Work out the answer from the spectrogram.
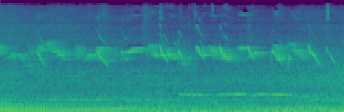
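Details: Caged Lombok white-eye (kecial kuning) singing in the slow ngejos style: rapid high twittering notes, many sharply falling, run together without pause over a steady low hum.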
